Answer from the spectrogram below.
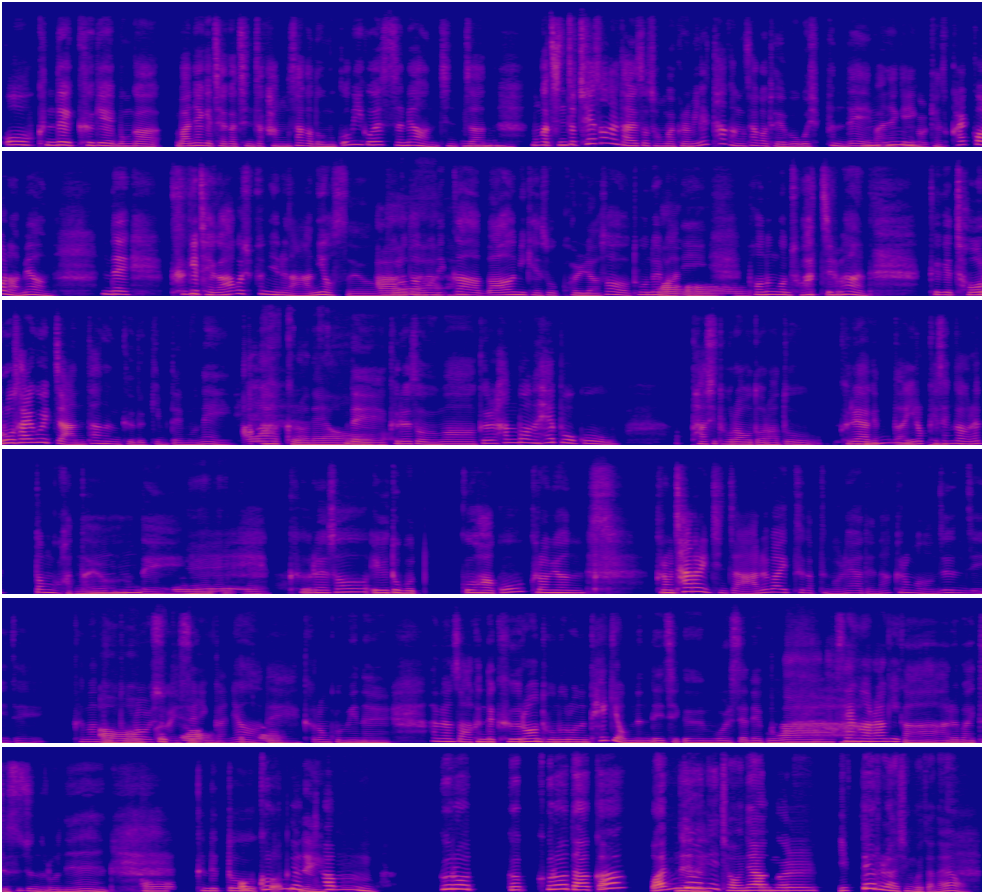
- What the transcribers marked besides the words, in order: other background noise; tapping; laughing while speaking: "좋았지만"
- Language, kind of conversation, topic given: Korean, podcast, 큰 실패를 겪은 뒤 다시 도전하게 된 계기는 무엇이었나요?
